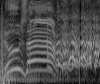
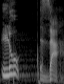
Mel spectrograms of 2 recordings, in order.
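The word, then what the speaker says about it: Lou Zarr: discuter je suis monsieur loser mon nom se prononce ZAR lou ZAR et ça c'est un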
